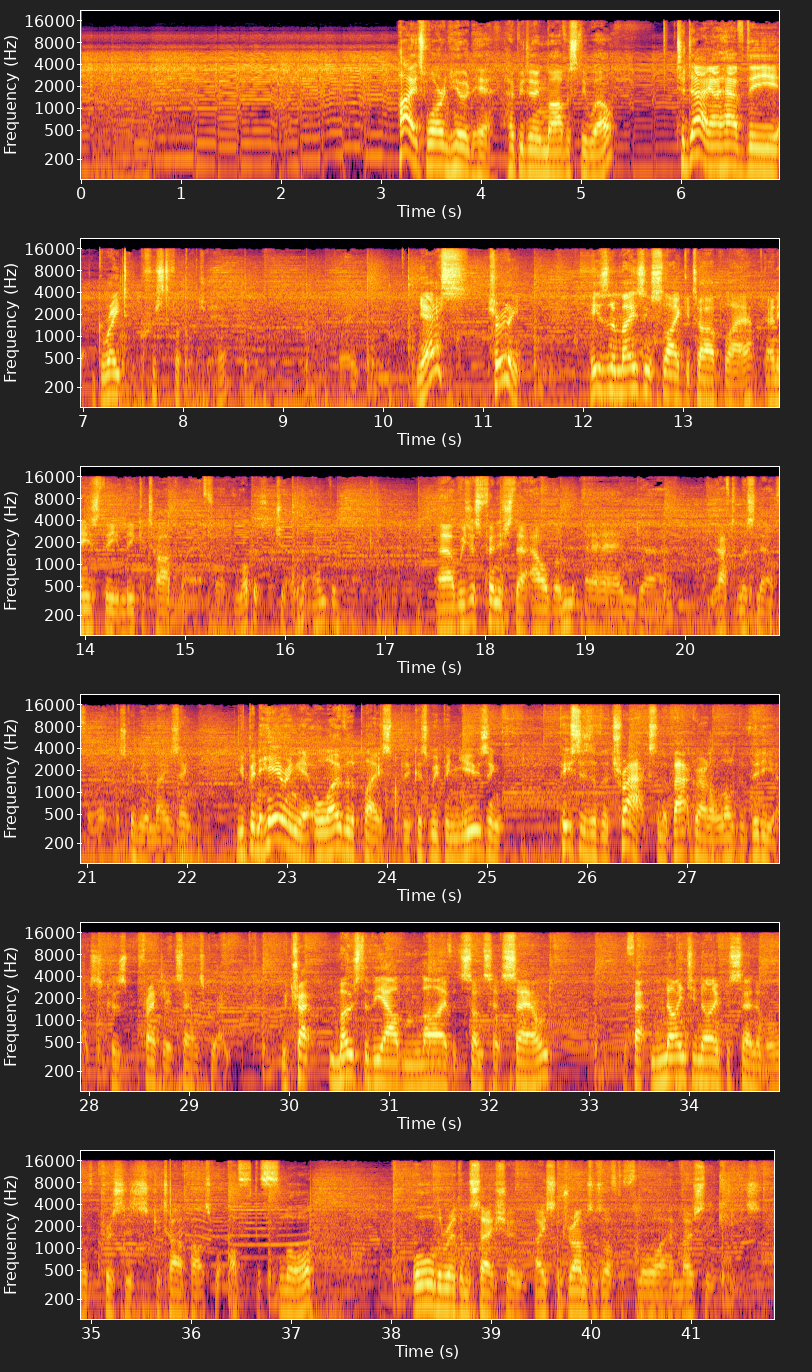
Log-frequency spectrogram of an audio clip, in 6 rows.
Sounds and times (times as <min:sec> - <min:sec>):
Music: 0:00.0 - 0:41.8
Speech: 0:03.2 - 0:08.5, 0:09.5 - 0:11.4, 0:12.0 - 0:16.9, 0:17.5 - 0:32.7, 0:33.3 - 0:37.3, 0:38.2 - 0:41.8.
